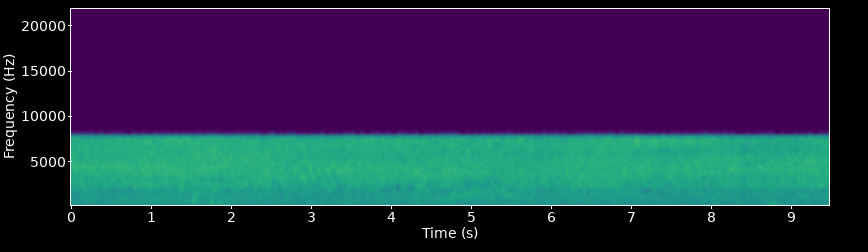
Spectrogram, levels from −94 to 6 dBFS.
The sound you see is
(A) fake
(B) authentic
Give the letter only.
B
